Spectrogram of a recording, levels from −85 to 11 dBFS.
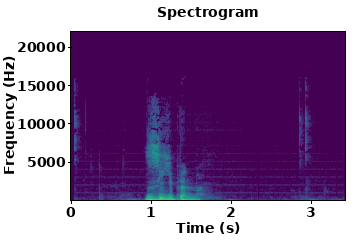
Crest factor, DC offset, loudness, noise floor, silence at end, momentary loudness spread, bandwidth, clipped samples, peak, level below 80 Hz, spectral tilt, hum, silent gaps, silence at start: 18 dB; under 0.1%; -23 LUFS; -68 dBFS; 1.8 s; 8 LU; 12.5 kHz; under 0.1%; -8 dBFS; -60 dBFS; -6.5 dB/octave; none; none; 0.9 s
